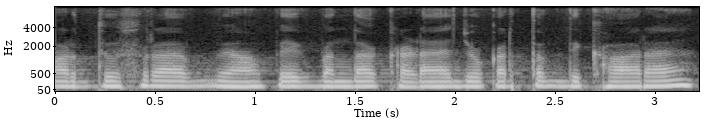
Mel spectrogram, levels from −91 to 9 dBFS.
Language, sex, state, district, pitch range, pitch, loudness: Hindi, male, Delhi, New Delhi, 130-135 Hz, 130 Hz, -13 LUFS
